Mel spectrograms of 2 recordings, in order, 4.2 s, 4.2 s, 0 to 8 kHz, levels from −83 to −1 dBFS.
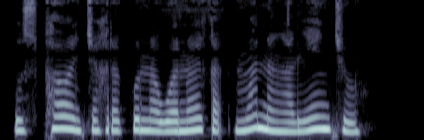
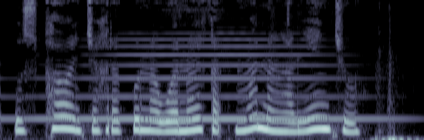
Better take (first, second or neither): first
